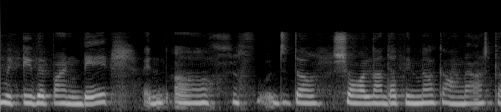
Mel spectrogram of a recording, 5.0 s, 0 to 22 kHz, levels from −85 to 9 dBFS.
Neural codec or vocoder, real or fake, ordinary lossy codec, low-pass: codec, 16 kHz, 1 kbps, FunCodec, trained on LibriTTS, 50 frames a second; fake; none; none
